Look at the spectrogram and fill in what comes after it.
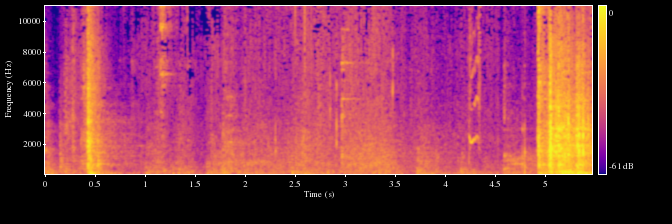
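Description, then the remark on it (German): The door of a rented lodging under the roof slides and thuds shut as the lodging is left, followed by light rattling and the small metallic clicks of a key turning in the lock, ending in a louder clatter. No one speaks. “So, die Gastgeberin hat mich gebeten, hier immer abzuschließen.”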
